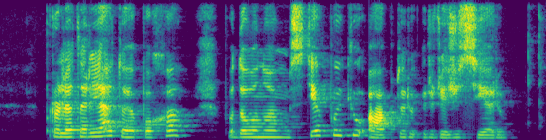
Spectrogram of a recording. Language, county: Lithuanian, Vilnius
